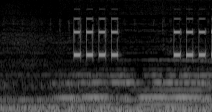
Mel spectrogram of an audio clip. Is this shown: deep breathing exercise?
no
